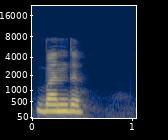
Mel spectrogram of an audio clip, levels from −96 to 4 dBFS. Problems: none marked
